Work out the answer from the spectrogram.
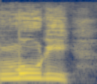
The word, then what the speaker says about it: Moody: On today's episode of the I Am Rapaport Stereo Podcast, me and Moody, last name rhymes with duty, are going to do our thing.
